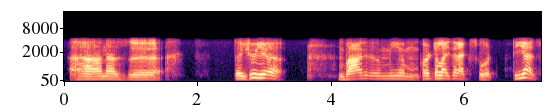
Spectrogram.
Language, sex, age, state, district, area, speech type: Kashmiri, male, 18-30, Jammu and Kashmir, Shopian, rural, conversation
